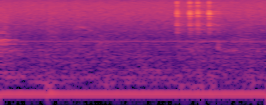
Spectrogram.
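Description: A quick run of about four computer keyboard keystrokes a little over a second in, over a steady low hum.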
